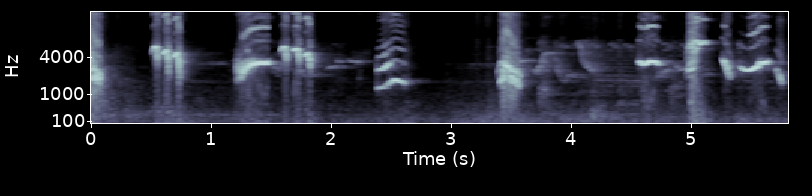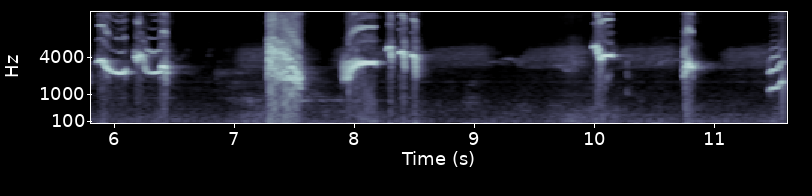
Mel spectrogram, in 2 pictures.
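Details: Extended fighting song from an Oriental magpie-robin, used as a lure to provoke rivals: repeated harsh rasping bursts interleaved with bright looping whistles and a fast cluster of wavy notes midway.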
